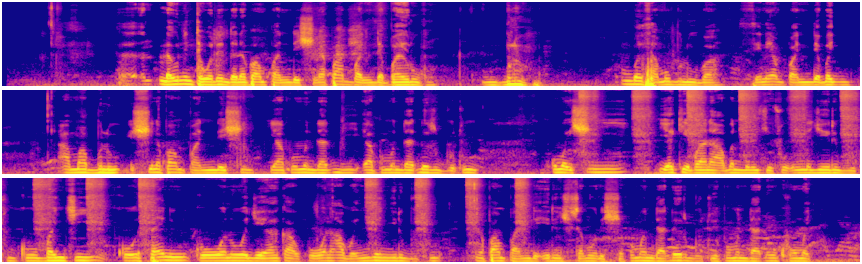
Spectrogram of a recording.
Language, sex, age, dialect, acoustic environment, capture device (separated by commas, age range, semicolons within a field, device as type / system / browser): Hausa, male, 35-44, Nigeria - Kano, silence; people talking; traffic, mobile / Linux / Chrome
